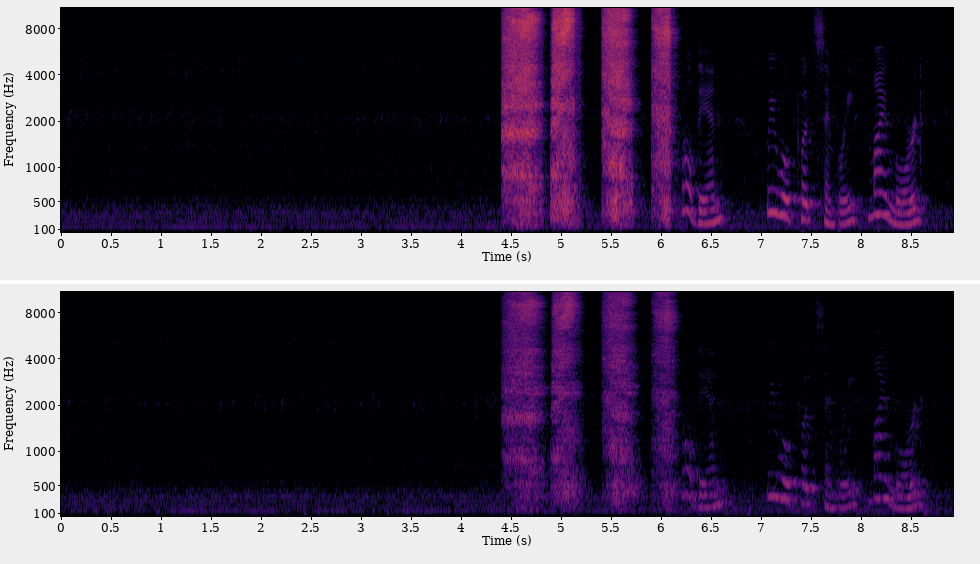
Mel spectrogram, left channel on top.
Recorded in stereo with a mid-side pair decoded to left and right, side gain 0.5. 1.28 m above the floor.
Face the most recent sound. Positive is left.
turn(degrees=55)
